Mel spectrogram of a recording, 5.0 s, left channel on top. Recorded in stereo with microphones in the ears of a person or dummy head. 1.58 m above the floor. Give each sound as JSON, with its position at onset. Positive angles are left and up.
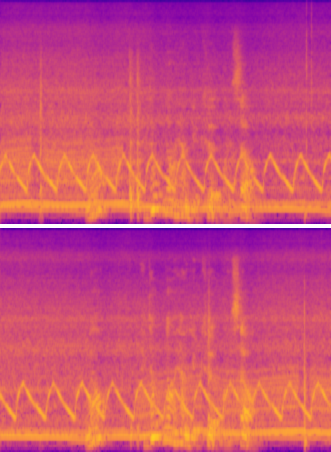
{"t": 1.3, "sound": "a man speaking", "side_deg": -25, "distance_m": 1.0}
